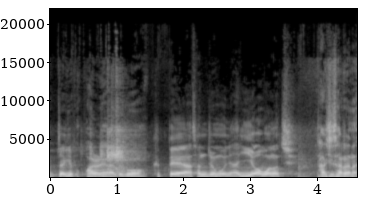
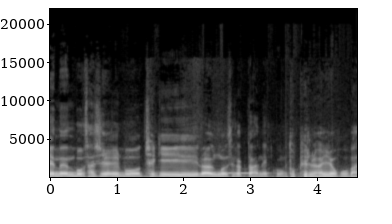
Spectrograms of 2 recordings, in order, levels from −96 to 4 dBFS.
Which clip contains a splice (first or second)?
second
